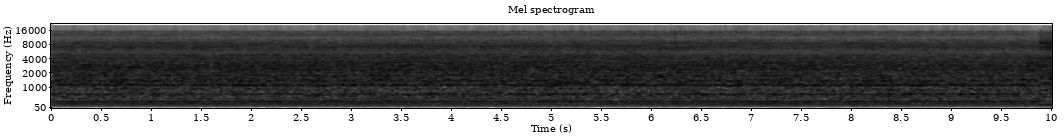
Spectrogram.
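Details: Generac GP5500 generator after repair of a locked-up engine with a cylinder head/valve fault: constant, smooth engine drone at steady speed with no surging, knocking or rattles; runs healthy.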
